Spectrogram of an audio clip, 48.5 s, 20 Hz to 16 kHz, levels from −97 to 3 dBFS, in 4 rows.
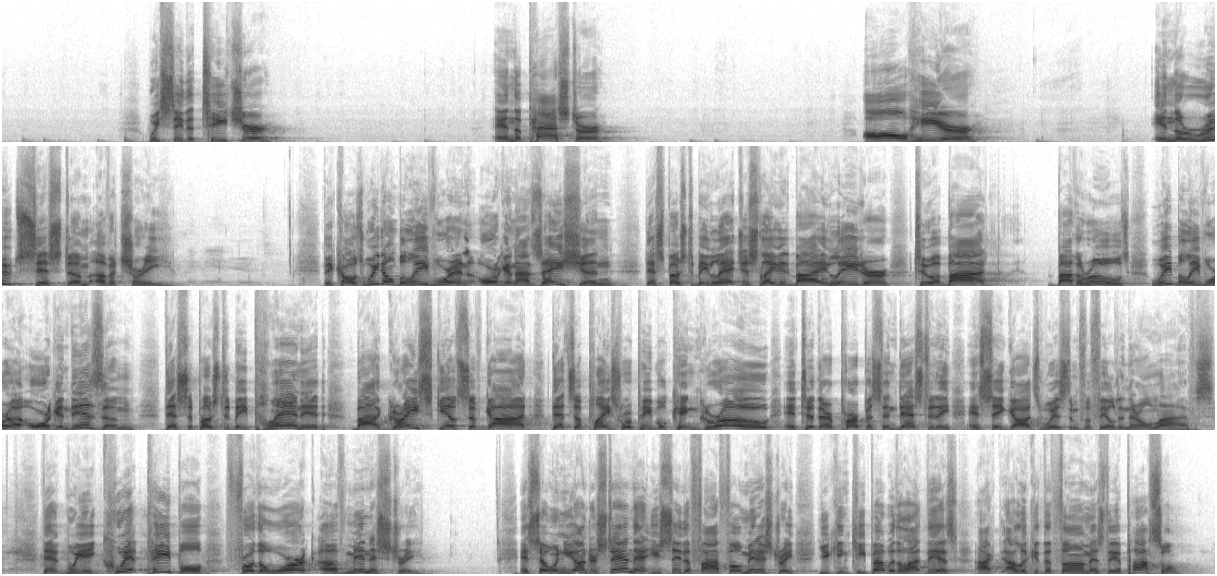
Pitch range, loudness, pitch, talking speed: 210-260 Hz, -19 LUFS, 235 Hz, 135 wpm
